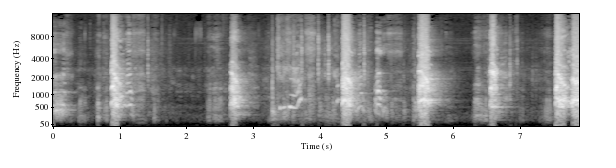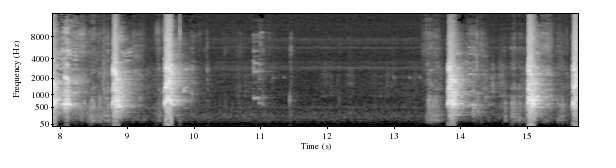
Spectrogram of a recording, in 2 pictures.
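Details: French Bulldog Hugo, annoyed and asking to come inside, lets out a run of loud, rough barks in irregular bursts, then a pause of a few seconds before another cluster of barks. Voices mix in among them.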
